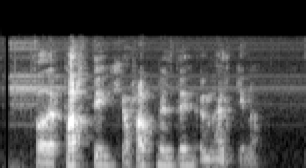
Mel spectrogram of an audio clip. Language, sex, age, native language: Icelandic, male, 20-29, Icelandic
